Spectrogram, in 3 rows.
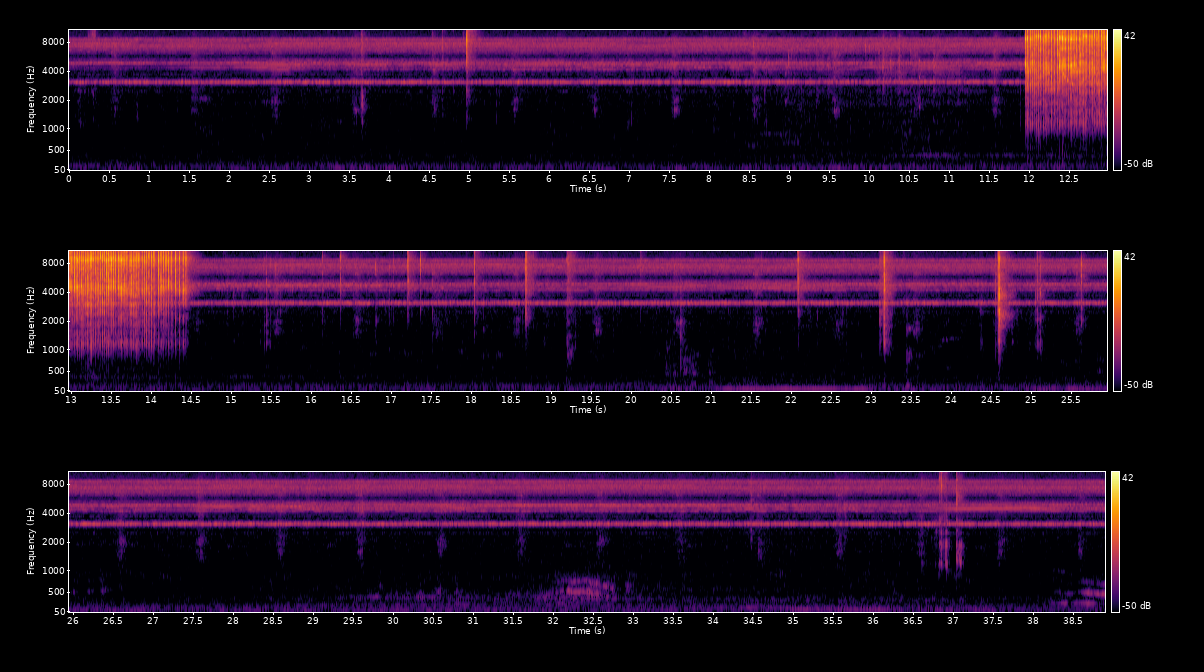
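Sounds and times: crickets chirring: 0:00.0 - 0:38.9
clicks and taps of fishing reel parts: 0:12.0 - 0:14.6.

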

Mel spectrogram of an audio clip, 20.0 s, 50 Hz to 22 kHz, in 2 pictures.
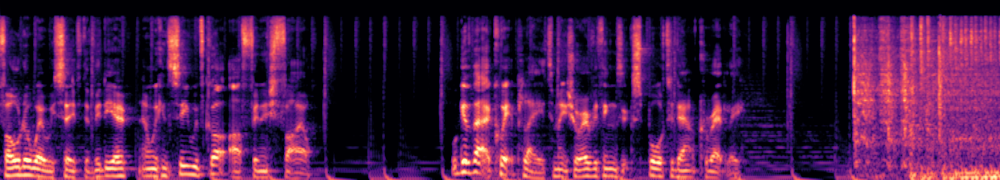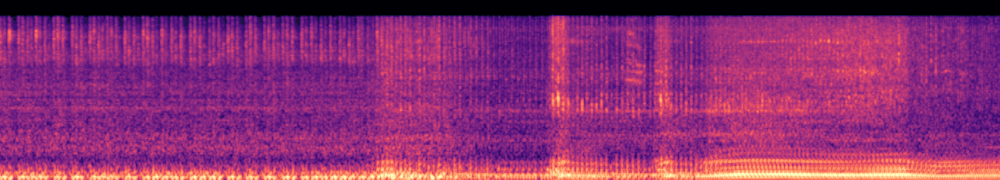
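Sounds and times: motorcycle engine revving: 0:08.6 - 0:20.0.

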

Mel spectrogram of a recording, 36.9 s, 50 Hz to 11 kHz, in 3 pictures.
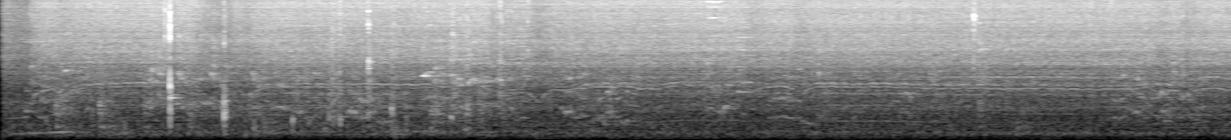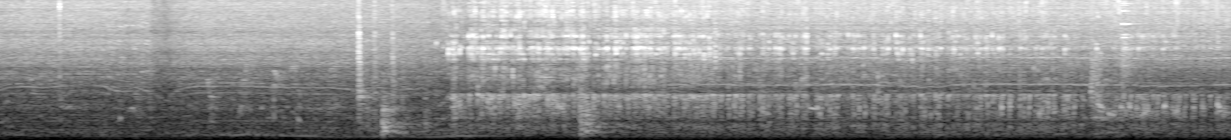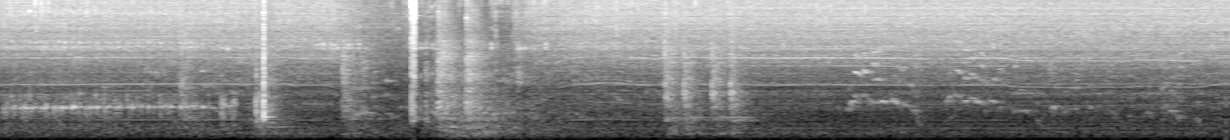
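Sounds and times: coolant gushing and splashing: 0:16.1 - 0:27.6.

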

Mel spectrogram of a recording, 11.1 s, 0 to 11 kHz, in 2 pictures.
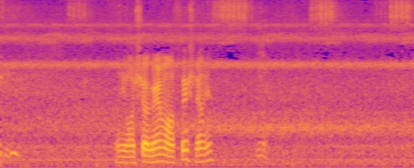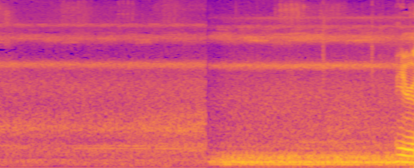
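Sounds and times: crickets and insects trilling: 0:00.0 - 0:11.0
low steady rumble: 0:08.3 - 0:11.0.

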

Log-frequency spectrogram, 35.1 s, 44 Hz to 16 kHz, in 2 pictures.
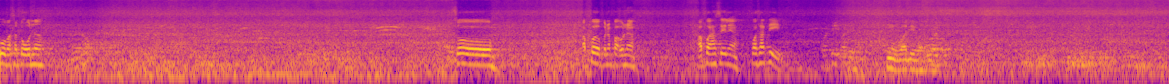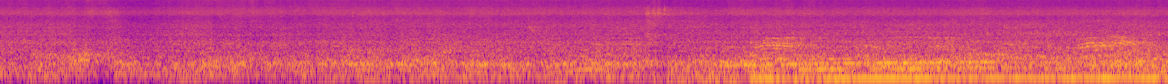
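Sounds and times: water spraying hiss: 0:00.0 - 0:35.0.

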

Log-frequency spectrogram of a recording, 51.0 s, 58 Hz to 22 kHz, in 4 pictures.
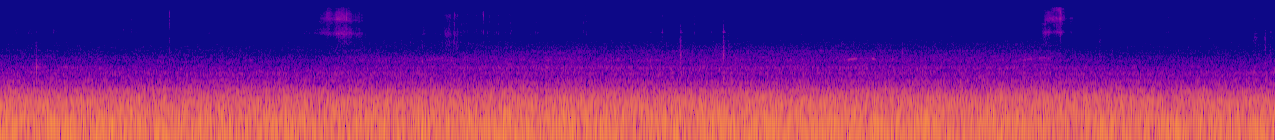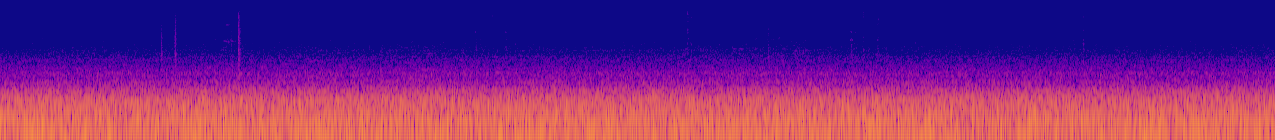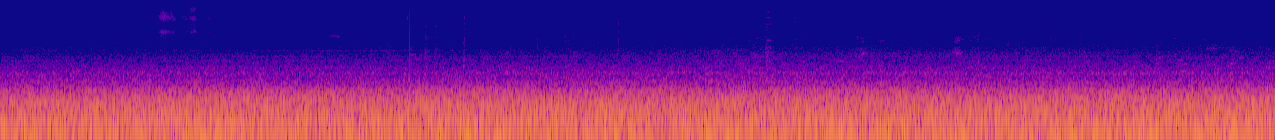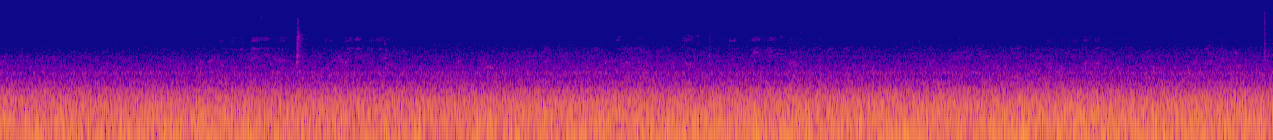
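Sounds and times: airplane cabin engine noise: 0:00.0 - 0:50.9.

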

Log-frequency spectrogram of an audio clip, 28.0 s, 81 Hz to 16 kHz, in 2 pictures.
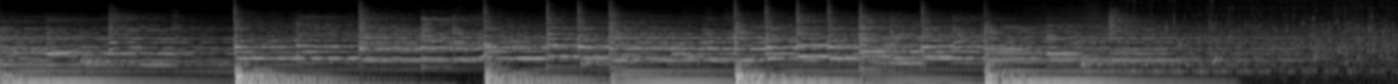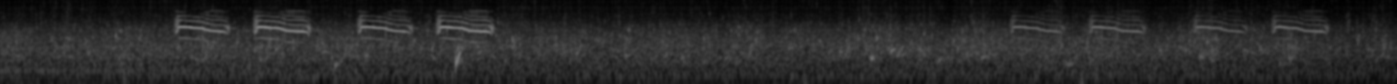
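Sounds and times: bird calling falling note: 0:15.7 - 0:19.0, 0:24.1 - 0:27.4.

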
